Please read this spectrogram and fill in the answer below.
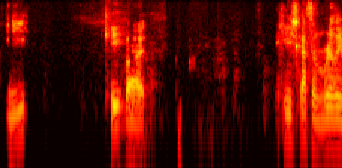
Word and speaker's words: Quay: It's in Australia, but it's spelled Quay. I think they call it Key.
